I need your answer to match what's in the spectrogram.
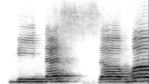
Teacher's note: Ma dibaca panjang sebanyak 4 ataupun 5 harakat.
